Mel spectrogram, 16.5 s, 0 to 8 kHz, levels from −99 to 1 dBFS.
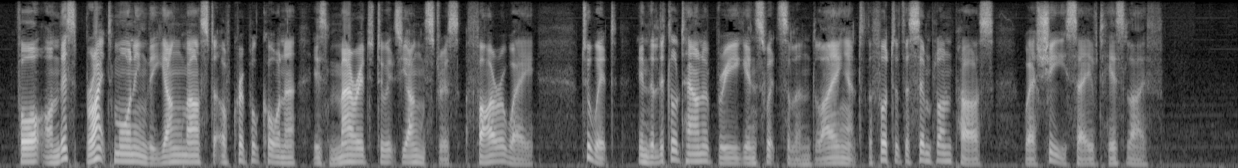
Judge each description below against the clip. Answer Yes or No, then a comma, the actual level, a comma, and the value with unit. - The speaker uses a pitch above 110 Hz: No, low, 105 Hz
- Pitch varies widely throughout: Yes, wide, 5.9 semitones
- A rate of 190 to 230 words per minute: No, average, 155 wpm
